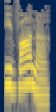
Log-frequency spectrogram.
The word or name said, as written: evana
